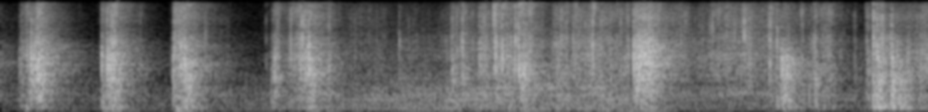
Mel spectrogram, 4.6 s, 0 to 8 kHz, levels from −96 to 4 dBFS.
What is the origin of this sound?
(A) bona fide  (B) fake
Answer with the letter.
A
